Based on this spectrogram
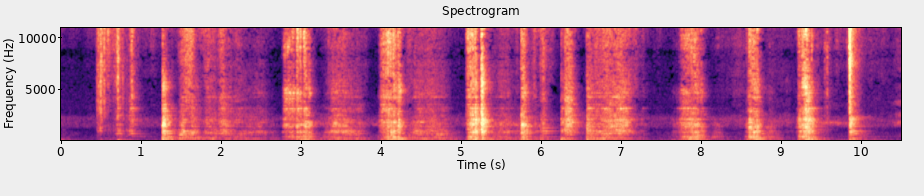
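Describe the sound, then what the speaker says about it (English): Scissors trimming around the edges of cardstock in a crafting project: a series of close, crisp snipping and rubbing cuts in an irregular rhythm, with no voices. "I'm just trimming all around the edges of the cardstock"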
